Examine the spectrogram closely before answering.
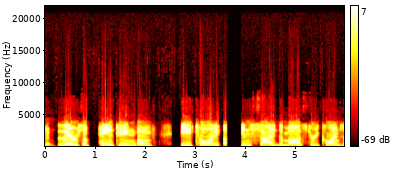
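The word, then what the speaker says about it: I'itoi: Etoy. I don't know how to pronounce it. Etoy.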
